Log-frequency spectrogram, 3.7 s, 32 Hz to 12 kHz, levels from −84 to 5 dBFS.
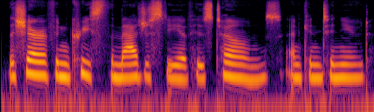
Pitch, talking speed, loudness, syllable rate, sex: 205 Hz, 160 wpm, -18 LUFS, 5.1 syllables/s, female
